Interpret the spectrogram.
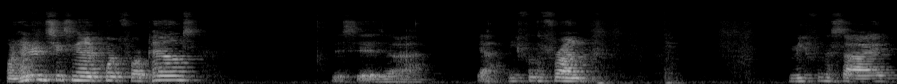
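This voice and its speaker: This American vlogger in his twenties has a slightly high voice, speaks slowly with vocal fry, and pauses often while sitting far from the mic. His casual, earnest weight-loss vlog is upbeat and self-encouraging, full of fillers and restarts. Echo fills the room, and his voice sometimes falls off-mic.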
